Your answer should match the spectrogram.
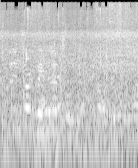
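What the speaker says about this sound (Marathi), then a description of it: "पाऊस बघा पाऊस थांबायचं काय नाव घेत नाहीये" Steady heavy rain makes a continuous wash of patter on surfaces outdoors, with faint speech mixed in.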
